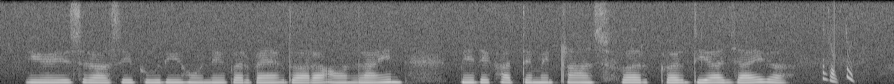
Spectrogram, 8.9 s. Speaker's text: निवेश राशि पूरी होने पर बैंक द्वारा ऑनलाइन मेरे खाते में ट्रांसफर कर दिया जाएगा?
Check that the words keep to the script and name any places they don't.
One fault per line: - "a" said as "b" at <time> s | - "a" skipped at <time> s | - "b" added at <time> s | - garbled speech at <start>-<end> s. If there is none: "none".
none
